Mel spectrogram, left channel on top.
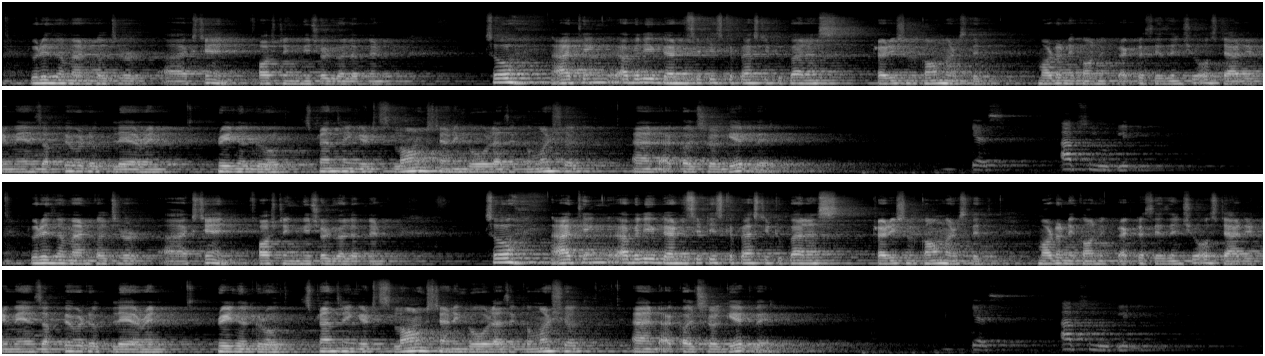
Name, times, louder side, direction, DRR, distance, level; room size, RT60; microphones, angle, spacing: voice 1, 0.3-2.3 2.6-4.2 4.8-8.4 8.7-14.3 14.8-18.4 18.9-20.3, right 1 dB, 25° right, 5 dB, 1.4 m, -25 dB
voice 2, 22.3-22.6 23.2-23.9, left 2 dB, 15° left, 4 dB, 1.8 m, -38 dB
26.5 x 14.0 x 9.8 m, 2.3 s
head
